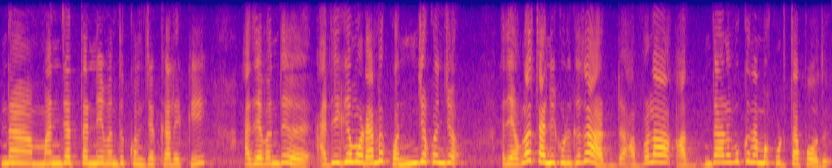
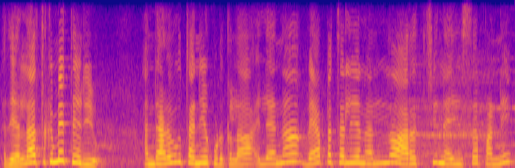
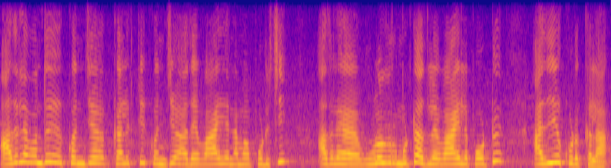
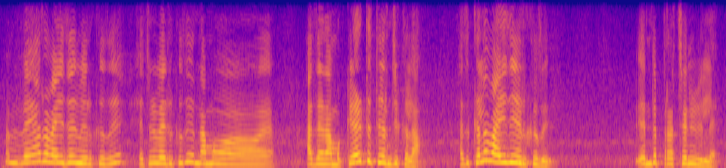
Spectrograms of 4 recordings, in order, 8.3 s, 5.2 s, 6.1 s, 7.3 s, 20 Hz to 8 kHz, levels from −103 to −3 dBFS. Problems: constant background noise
